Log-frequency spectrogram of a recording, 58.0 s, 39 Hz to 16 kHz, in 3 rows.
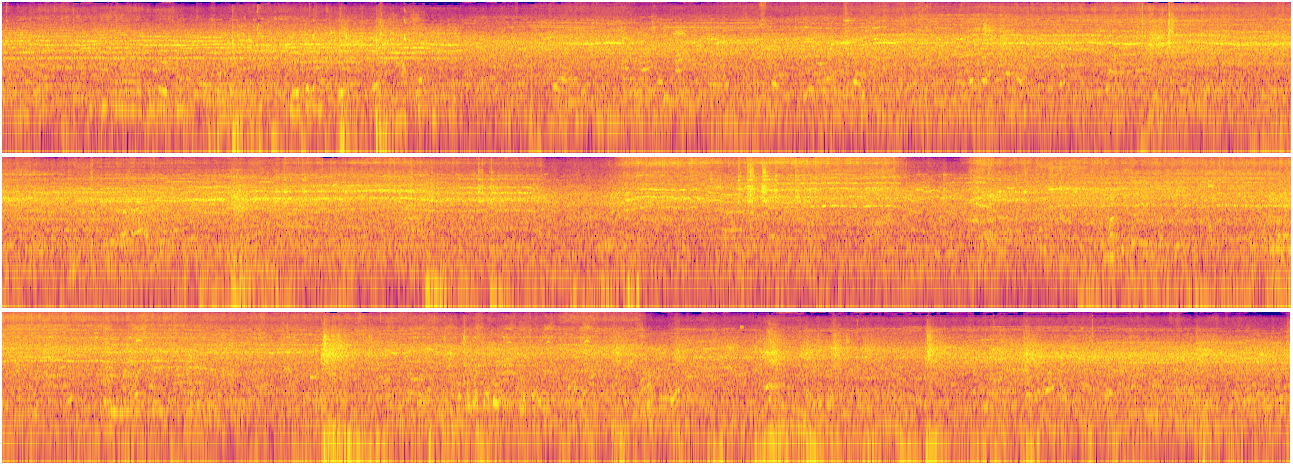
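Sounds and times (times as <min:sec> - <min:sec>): model bulldozer running: 0:00.0 - 0:58.0.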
